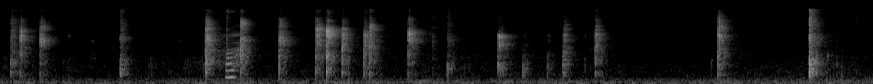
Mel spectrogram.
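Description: A run of sharp, irregular clicks and taps close to the microphone, some in quick pairs and clusters, with no voice between them.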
